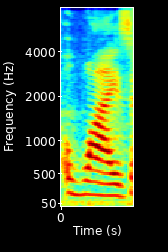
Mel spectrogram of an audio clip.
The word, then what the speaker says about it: Wyzr: It is called WISE, but it's spelled W Y Z R.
